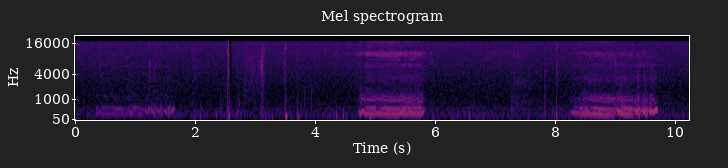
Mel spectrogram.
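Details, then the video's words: A cat snores in its sleep, rhythmic buzzy rattling inhalations every three to four seconds, each about a second long, with faint clicks in between. "Snoring cat"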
